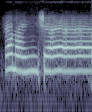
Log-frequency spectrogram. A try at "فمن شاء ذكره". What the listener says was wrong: أين الغنة؟ أين ذهبت بالغنة يا ابني؟ فمن شاء ذكره.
